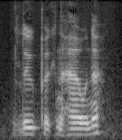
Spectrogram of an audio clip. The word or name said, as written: Lubadh na h-Abhna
